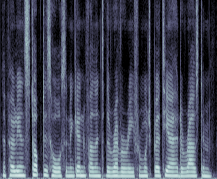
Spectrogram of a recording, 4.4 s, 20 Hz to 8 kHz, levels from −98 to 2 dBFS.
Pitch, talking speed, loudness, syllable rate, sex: 185 Hz, 220 wpm, -17 LUFS, 6.5 syllables/s, female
